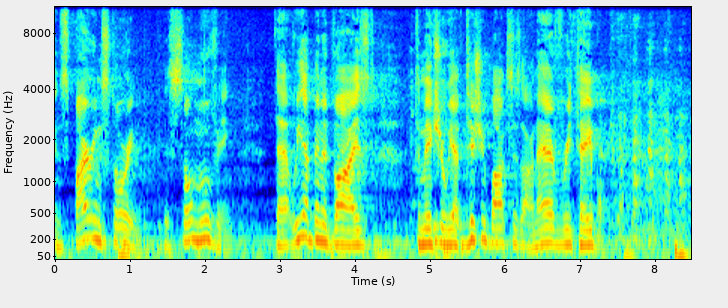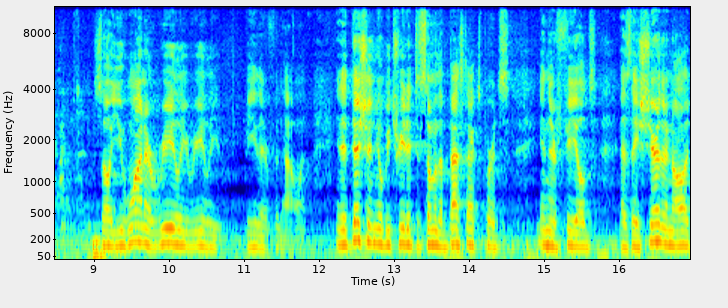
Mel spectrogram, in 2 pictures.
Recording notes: Live Broadcast at the The IPBC IGNITE Conference.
